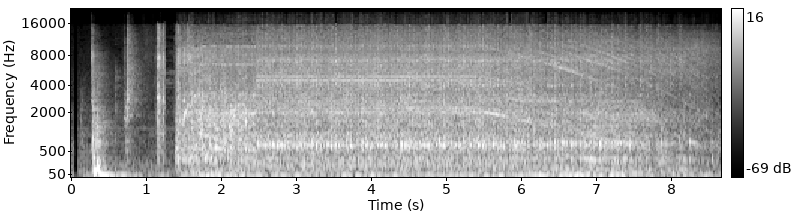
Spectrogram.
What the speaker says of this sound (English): Now whisk the egg whites until light and fluffy, until it comes to the soft peak.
